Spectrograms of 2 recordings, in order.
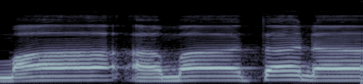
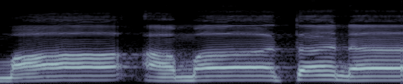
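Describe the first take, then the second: Both takes have the same delivery.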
